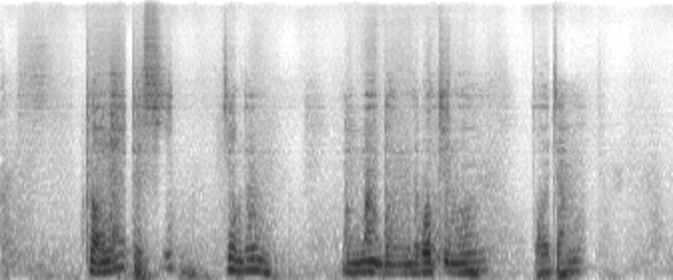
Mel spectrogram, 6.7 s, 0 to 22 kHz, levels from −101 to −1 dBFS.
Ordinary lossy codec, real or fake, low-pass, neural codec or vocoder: none; fake; none; codec, 44.1 kHz, 0.9 kbps, DAC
